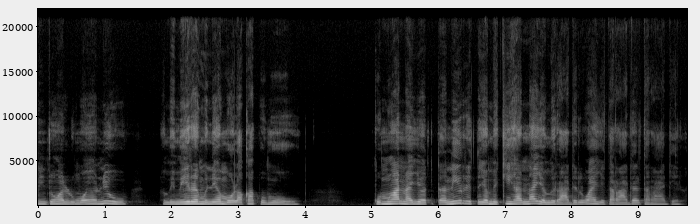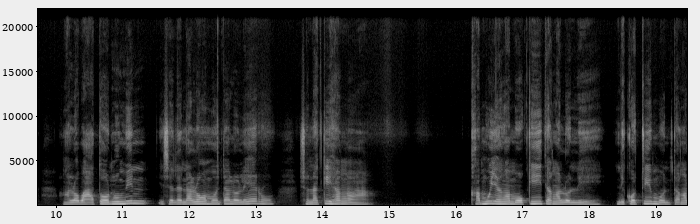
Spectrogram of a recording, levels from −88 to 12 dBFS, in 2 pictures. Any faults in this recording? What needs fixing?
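Audio missing between chunks at 2.94, 7.93, 12.92 and 17.92 s: brief skips spaced every 5 s, each dropping a few milliseconds and butting the two sides together, likely from a 5-second chunked recorder losing samples at each handover. Overlapping or double-buffering the chunk boundaries would prevent it.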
